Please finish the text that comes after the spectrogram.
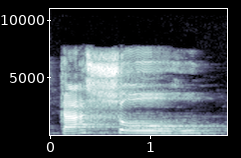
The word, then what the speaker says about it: cachorro: Cachorro, o xó. É a sílaba tônica.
